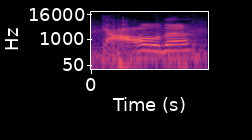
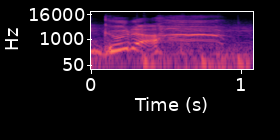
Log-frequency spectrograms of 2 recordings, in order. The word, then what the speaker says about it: Gouda: To be fair, everyone I know does pronounce it as Gouda. Maybe because I only know a single Dutch person. Oh, true, true. No, knowing more people definitely helps. We say Gouda in America.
